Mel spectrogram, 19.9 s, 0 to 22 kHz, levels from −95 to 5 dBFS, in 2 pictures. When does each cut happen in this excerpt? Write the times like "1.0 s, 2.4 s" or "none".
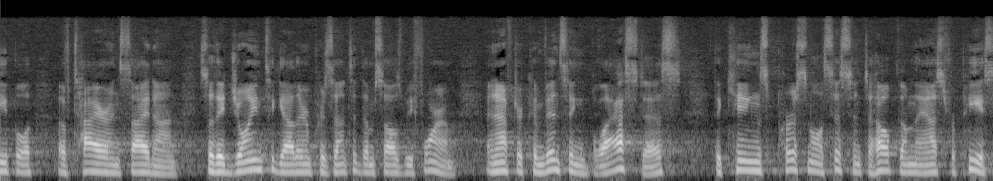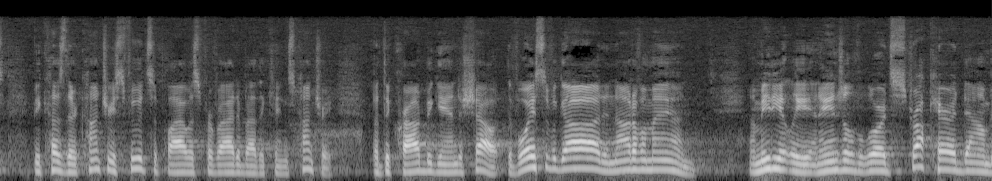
13.5 s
